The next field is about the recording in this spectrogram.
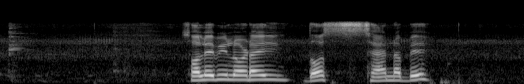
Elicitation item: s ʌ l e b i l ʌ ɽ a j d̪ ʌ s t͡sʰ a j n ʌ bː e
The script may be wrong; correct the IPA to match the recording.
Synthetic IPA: s ʌ l e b i l ʌ ɽ a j d̪ ʌ s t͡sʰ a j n ʌ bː e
